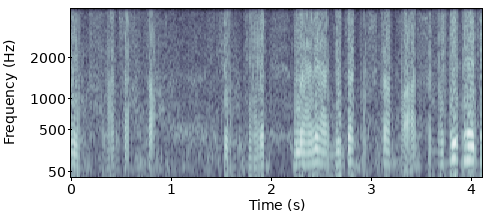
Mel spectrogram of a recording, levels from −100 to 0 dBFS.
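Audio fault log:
throughout, mu-law and A-law mixed up: the speech was coded with mu-law but decoded as if it were A-law. The two logarithmic curves assign different levels to the same 8-bit codes, so each sample is scaled wrongly. Some come out too loud and some too quiet, and the faintest values jump well above silence. The result is harsh, gritty distortion over the speech, with noise filling the pauses, on top of the 4 kHz telephone band limit that fits 8 kHz G.711 sampling.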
